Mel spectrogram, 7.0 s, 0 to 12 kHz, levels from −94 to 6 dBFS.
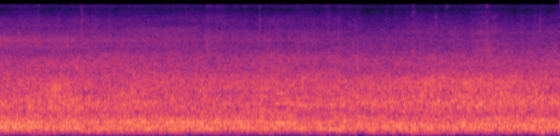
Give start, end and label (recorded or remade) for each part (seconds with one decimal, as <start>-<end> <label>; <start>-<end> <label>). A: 0.0-3.1 recorded; 3.1-4.4 remade; 4.4-7.0 recorded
